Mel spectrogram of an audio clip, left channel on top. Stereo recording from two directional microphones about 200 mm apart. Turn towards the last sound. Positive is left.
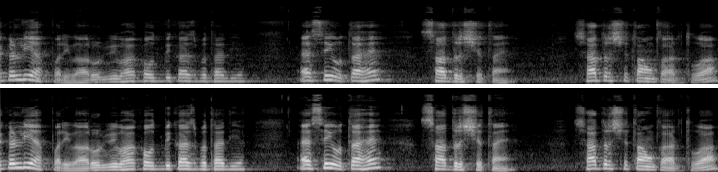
turn(degrees=-50)  # may be behind; listen again after turning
